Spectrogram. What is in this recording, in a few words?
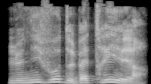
battery power level, fr_FR; SvxLink; BackupPower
